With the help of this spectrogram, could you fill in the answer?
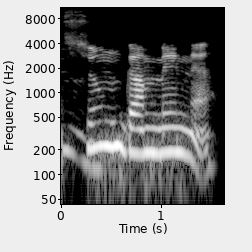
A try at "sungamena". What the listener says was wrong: Yeah, you first, you from second, make sure you drop your nasal. Tungamene. From second singular, Sungamene. No nasal, please.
